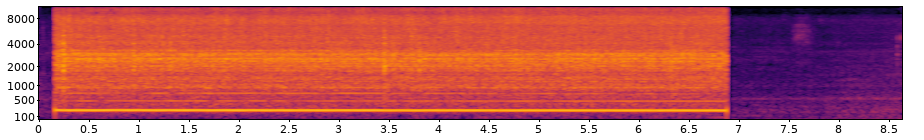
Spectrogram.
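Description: Electric mixer grinder running at one steady pitch, grinding grated coconut and dried red chillies into a masala paste. It starts abruptly at the beginning and switches off suddenly about a second before the end.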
